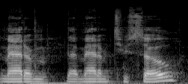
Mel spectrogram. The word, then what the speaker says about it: Madame Tussaud: So here's some news that Madame Tussaud.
